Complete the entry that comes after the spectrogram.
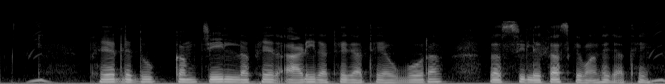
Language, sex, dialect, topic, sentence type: Chhattisgarhi, male, Eastern, agriculture, statement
